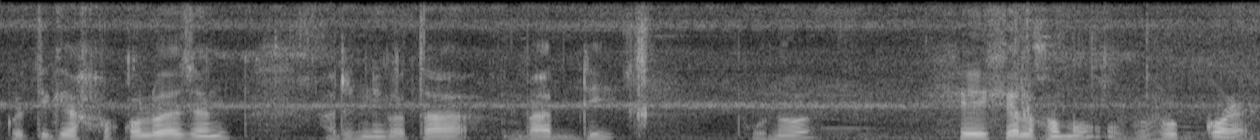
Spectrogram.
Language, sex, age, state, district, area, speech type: Assamese, male, 45-60, Assam, Darrang, rural, spontaneous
